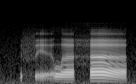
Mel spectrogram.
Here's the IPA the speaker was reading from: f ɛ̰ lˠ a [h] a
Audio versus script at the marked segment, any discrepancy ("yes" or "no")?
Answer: no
